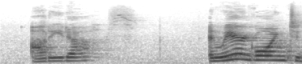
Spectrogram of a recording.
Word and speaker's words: adidas: blanket is from overstock this sweatshirt is adidas or pronounce correctly ah DDoS and we are going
